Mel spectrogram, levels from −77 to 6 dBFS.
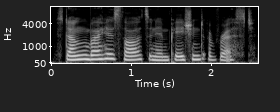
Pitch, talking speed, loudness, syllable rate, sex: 225 Hz, 185 wpm, -15 LUFS, 4.2 syllables/s, female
